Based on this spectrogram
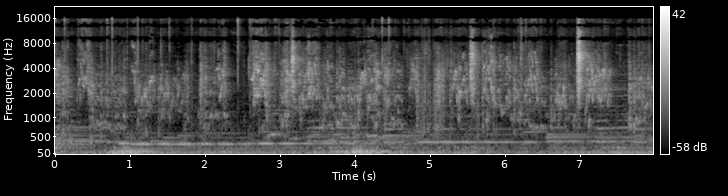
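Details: Pet parakeets of mixed ages at play, feeding and resting: continuous busy chirping and harsh squawks, with soft low thumps and a sharp loud note near seven seconds.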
